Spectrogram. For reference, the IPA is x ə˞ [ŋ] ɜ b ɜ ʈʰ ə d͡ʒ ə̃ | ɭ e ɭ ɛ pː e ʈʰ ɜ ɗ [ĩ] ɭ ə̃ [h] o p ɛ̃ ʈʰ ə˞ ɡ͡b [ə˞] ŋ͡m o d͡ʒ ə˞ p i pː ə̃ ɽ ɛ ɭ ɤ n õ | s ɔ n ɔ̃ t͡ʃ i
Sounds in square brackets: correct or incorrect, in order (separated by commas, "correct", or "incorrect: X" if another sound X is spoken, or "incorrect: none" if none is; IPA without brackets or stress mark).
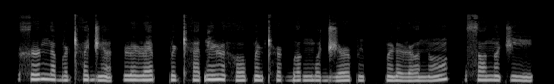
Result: correct, correct, correct, incorrect: ɤ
